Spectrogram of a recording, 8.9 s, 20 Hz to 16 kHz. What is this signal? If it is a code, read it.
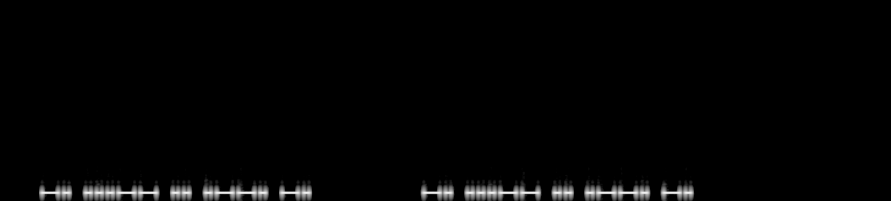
Morse code, heard as a keyed tone, about 21 wpm, 700 Hz. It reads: N3IPN N3IPN
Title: USA Call Signs - 5 Characters - Repeated 3x - 22wpm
